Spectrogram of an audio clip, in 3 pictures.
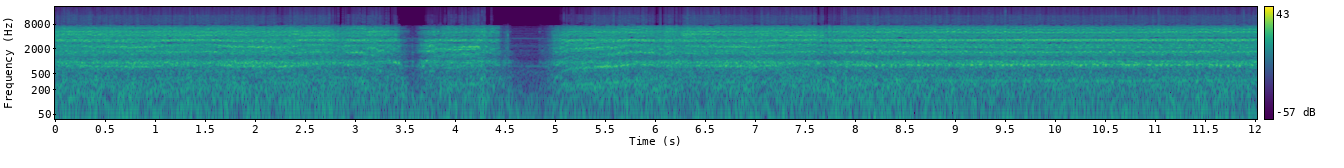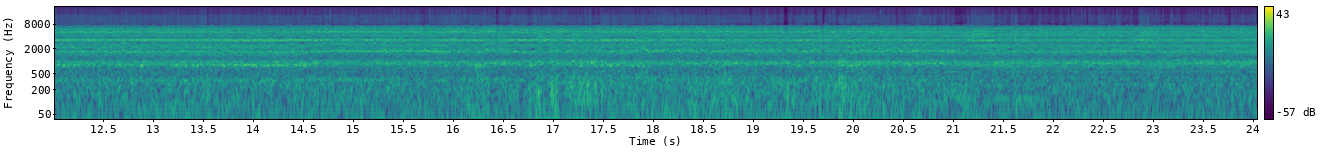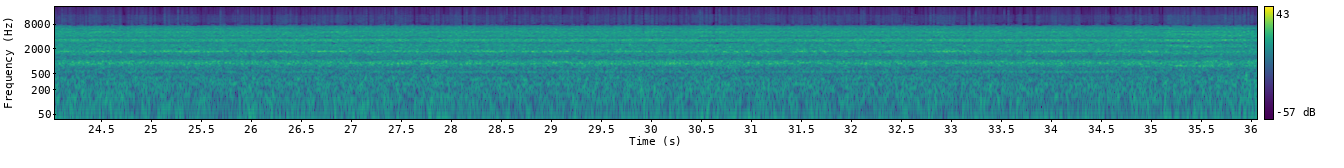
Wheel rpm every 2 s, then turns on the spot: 220, 170, 110, 220, 210, 210, 210, 220, 220, 230, 230, 230, 230, 230, 230, 230, 230, 230.
none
